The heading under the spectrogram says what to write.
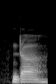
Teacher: यह ट वर्ग का तीसरा सघोष वर्ण है।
